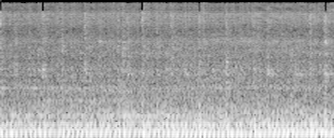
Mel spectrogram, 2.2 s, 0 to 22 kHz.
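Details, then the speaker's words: 1964 Chevrolet Bel Air old V8 after tune-up with new plug, exhaust ending at the manifold: steady, even low rumble with no misses, knocks or ticks; smooth, healthy idle. "I told you she'd be all right. That's just like a sewing machine, forget about it."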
